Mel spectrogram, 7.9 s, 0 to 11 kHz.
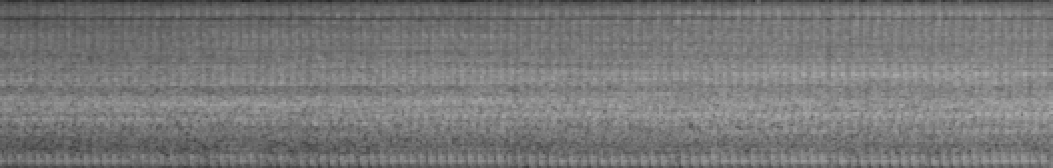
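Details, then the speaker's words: Rebuilt water-damaged engine from a Champion 100326-1 log splitter, started first pull, warming up: regular, even beat firming slightly, no misfires, knocks or smoke; normal running after rebuild. "Well, I'm happy to report this engine runs quite well. You know, it started first pull. The engine sounds good and the smoking issue is non-existent."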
